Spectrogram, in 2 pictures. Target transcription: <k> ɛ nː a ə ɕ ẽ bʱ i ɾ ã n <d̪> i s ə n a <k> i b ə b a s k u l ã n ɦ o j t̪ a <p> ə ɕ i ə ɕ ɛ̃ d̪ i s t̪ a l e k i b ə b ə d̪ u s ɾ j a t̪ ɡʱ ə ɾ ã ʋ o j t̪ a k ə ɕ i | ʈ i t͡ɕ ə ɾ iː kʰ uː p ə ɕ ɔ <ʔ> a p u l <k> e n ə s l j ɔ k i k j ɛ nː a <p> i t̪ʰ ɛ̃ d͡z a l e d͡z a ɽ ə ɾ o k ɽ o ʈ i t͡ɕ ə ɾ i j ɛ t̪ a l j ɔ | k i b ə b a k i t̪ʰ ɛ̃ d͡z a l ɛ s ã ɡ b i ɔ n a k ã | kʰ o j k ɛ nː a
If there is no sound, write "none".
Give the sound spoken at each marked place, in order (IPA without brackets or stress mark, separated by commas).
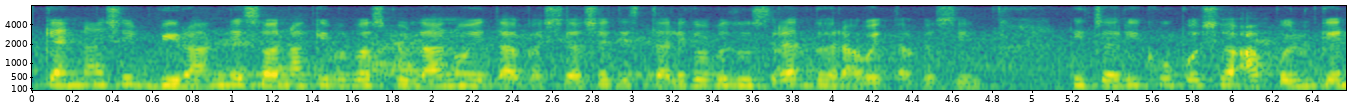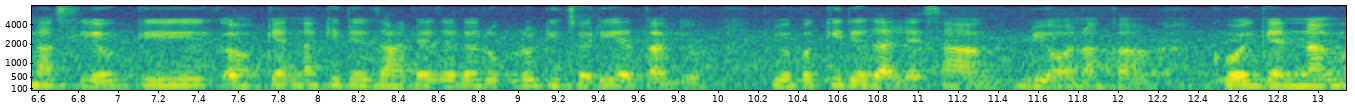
k, d̪, k, k, ʔ, k, k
